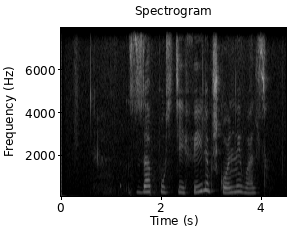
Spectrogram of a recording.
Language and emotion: Russian, neutral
